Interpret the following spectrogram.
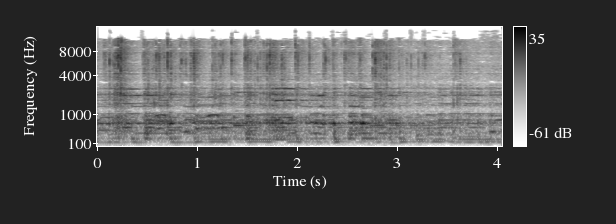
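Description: Irish dance music with the rapid, rhythmic clicks of hard-shoe step dancing on a stage floor over it, heard through a television's speaker.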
